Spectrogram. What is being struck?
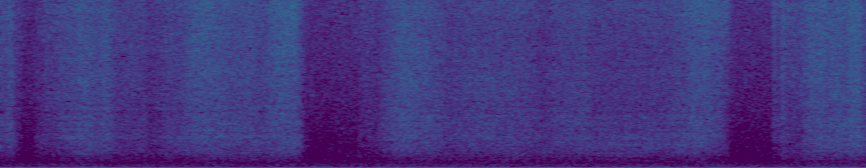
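Nothing is struck.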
